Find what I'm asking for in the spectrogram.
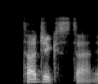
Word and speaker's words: Tajikistan: Tajikistan? – Tajikistan, yes. – Tajikistan, Pamir region, should be returned to China. These are about those poor minorities getting abused by the CCP, man. – Yeah, Tajikistan is actually a sovereign nation on the border with China.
